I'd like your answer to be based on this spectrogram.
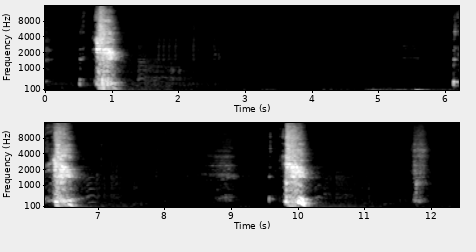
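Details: Three loud, explosive sneezes, each preceded by a brief intake of breath, then a softer sniff, during an allergy-affected morning.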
